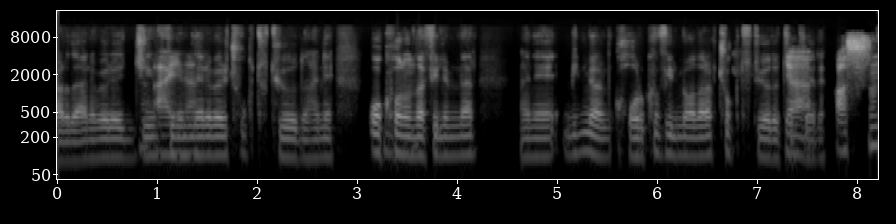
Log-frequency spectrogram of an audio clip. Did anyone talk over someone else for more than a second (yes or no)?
no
